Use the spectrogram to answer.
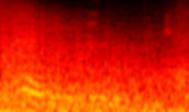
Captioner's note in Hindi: पास में बिजली गिरने की आवाज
